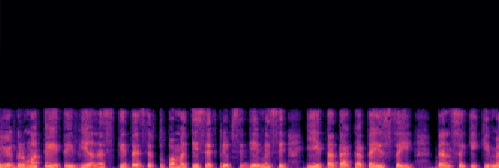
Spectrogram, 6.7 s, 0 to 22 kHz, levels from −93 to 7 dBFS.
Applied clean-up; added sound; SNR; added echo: neural mask model RNNoise.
